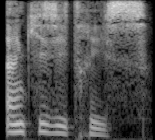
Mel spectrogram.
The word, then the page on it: inquisiteur: francais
